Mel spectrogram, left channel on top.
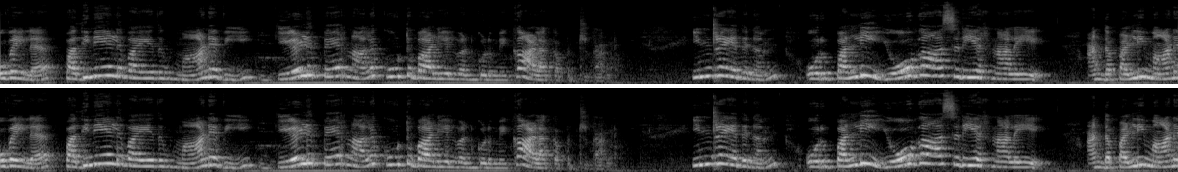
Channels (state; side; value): normal; both; correlation 0.35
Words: 17 வயது மாணவி 7 பேர்னால கூட்டு பாலியல் வன்கொடுமைக்கு ஆளாக்கப்பட்டிருக்காங்க. இன்றைய தினம் ஒரு பள்ளி யோகா ஆசிரியர்னாலேயே அந்த பள்ளி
